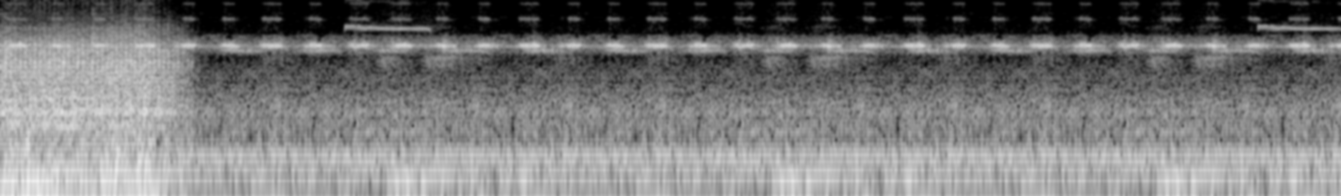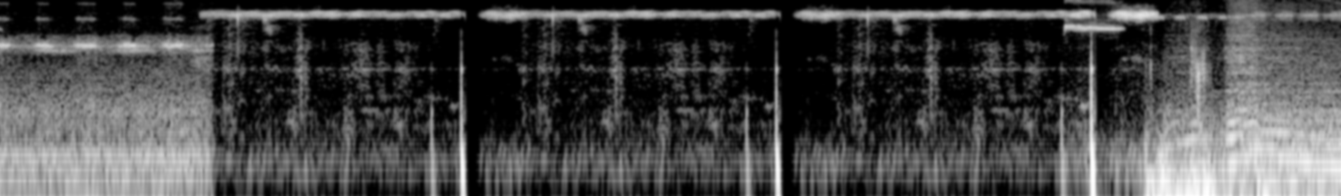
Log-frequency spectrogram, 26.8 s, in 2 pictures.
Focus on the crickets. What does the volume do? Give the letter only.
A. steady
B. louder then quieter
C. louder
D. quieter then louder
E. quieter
C.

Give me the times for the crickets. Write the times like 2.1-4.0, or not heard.
0.0-26.7.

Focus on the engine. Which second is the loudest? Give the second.
1 s.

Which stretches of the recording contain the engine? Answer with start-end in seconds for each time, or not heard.
0.0-2.0, 24.9-26.7.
